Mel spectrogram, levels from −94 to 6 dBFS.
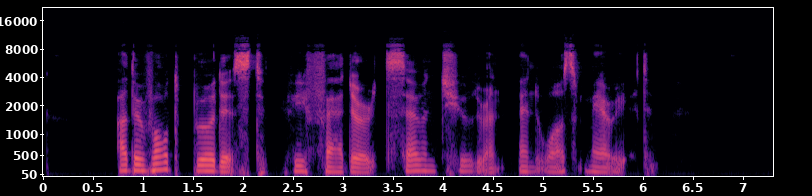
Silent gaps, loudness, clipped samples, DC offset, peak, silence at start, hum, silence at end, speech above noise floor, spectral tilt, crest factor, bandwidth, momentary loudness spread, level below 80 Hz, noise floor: none; -33 LUFS; under 0.1%; under 0.1%; -14 dBFS; 0.75 s; none; 1.2 s; 55 dB; -3.5 dB/octave; 22 dB; 11 kHz; 14 LU; -62 dBFS; -89 dBFS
